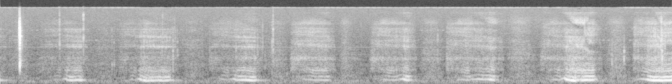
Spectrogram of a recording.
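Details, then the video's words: Sleeping pet dog Red snoring loud enough to wake the household, deep throaty rumbles repeating roughly every second, growing louder toward the end, in a small indoor room. "my dog (red) snoring"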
